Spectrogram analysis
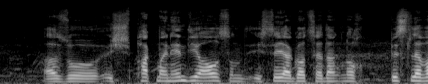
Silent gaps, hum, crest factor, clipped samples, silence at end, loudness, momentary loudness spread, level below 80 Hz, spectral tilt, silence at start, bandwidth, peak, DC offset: none; none; 18 dB; under 0.1%; 0 s; -24 LUFS; 10 LU; -46 dBFS; -5 dB/octave; 0.25 s; 15 kHz; -6 dBFS; under 0.1%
